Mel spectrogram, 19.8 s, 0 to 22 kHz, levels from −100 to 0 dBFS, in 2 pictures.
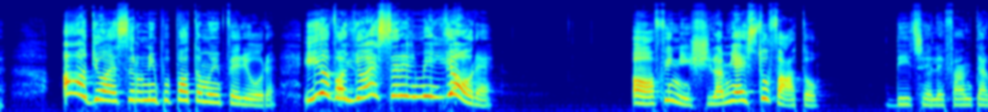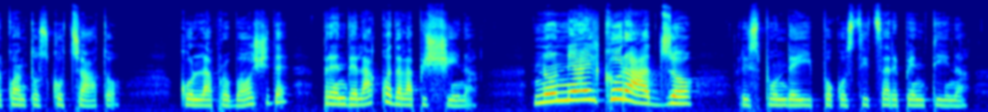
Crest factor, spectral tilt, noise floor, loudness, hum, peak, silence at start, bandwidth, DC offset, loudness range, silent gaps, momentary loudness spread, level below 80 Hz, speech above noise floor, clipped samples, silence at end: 22 dB; -2 dB/octave; -90 dBFS; -29 LUFS; none; -8 dBFS; 0.65 s; 20 kHz; under 0.1%; 15 LU; none; 21 LU; -84 dBFS; 59 dB; under 0.1%; 0.25 s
